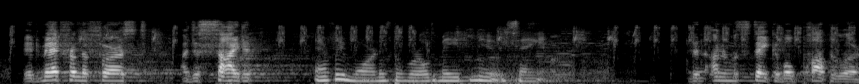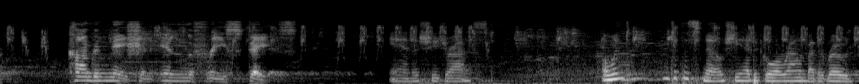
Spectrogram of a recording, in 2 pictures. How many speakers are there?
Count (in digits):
2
